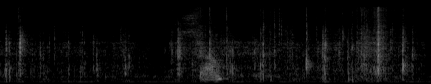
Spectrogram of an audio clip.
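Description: Crumpled tissue paper crinkling and rustling in irregular short bursts as it is pushed into a fabric Christmas stocking.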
